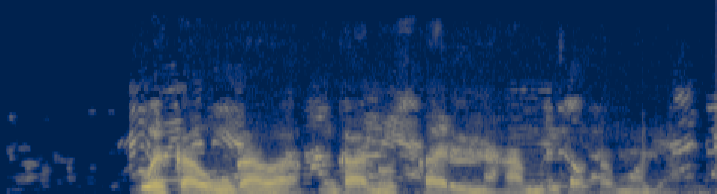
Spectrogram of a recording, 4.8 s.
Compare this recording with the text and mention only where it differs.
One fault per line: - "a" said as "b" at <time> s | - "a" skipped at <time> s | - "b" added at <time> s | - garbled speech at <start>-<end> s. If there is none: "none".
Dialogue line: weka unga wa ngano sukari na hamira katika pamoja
- "katika" said as "kwa" at 3.8 s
